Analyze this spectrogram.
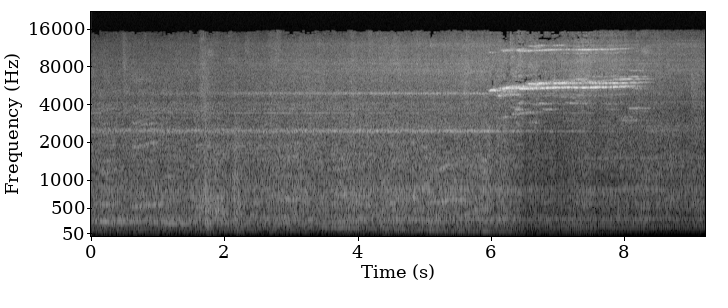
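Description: Paris Métro MF 01 train rolling into the platform on rails, with a rumble and a steady whine. About six seconds in, its steel wheels squeal shrilly for a couple of seconds as it slows, then the sound fades.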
